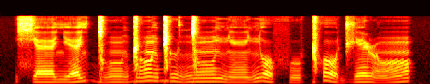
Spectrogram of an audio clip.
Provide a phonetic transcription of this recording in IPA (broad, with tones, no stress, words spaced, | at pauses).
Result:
ɕɛː˩lʲɛː˩˥lʲ ɡ͡ǀũː˩ɡ͡ǁõ˥ɡ͡ǁɯ˥˩ ŋ͡ǀũː˧ɲẽː˩ɲo˥˩ fu˩ǁʰo˥˩d͡ʒe˧ ɭõ˩˥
